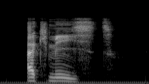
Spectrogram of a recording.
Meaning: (adjective) Acmeist
- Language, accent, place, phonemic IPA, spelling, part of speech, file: French, France, Lyon, /ak.me.ist/, acméiste, adjective / noun, LL-Q150 (fra)-acméiste.wav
